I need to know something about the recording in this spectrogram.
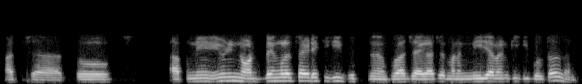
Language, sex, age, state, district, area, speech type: Bengali, male, 18-30, West Bengal, Kolkata, urban, conversation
